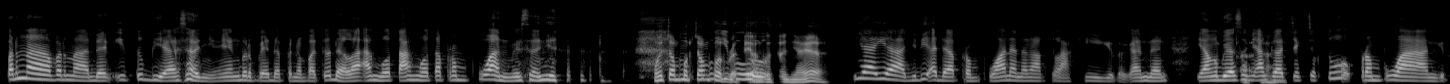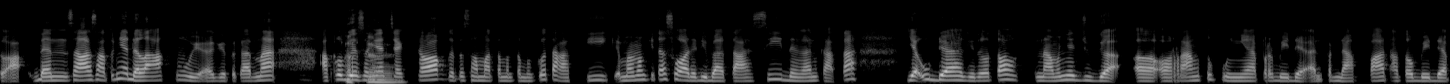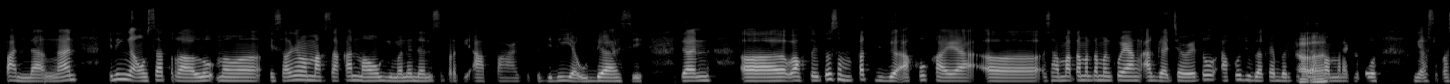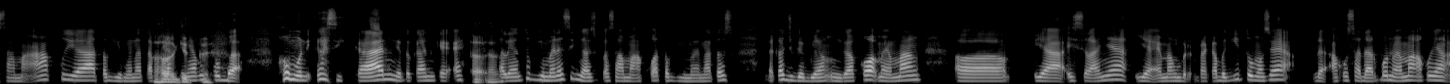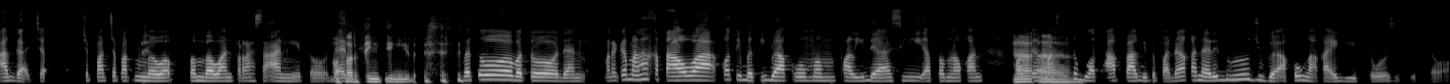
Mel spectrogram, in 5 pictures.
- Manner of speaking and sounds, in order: laughing while speaking: "biasanya"; laughing while speaking: "biasanya"; tapping; chuckle; laughing while speaking: "Oh, gitu"; laughing while speaking: "komunikasikan"; other background noise; in English: "Overthinking"; chuckle
- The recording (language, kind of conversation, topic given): Indonesian, podcast, Apa pengalaman paling seru saat kamu ngumpul bareng teman-teman waktu masih sekolah?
